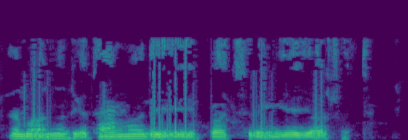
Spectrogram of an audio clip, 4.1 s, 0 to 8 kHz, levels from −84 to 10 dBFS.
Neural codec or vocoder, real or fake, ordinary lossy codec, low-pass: vocoder, 44.1 kHz, 80 mel bands, Vocos; fake; MP3, 24 kbps; 7.2 kHz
